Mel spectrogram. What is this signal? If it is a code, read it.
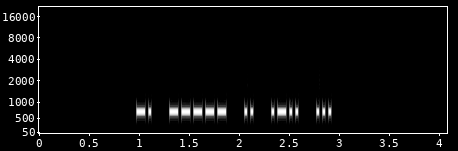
Morse code, heard as a keyed tone, about 40 wpm, spaced as for 29 wpm, 700 Hz. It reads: N0ILS
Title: USA Call Signs - 5 Characters - 2x Character Spacing - 40wpm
